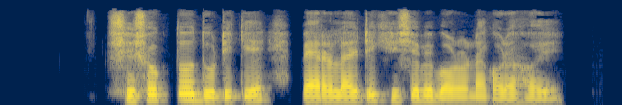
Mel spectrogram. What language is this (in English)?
Bangla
